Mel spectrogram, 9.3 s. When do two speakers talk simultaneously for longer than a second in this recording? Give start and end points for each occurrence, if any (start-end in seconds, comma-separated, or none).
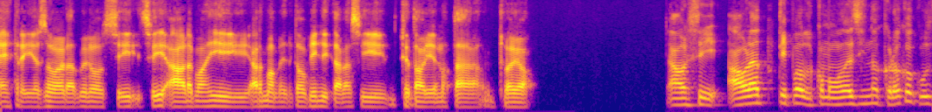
none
